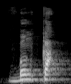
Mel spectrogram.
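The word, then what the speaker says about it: bengkak: সেক্ষেত্রে হবে কি বঙ্কা বানানটা দিয়ে দেই বং কাক বাঙ্কা এই ক টা জোরে বলার দরকার নাই বঙ্কা বঙ্কা মানে ওরকম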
